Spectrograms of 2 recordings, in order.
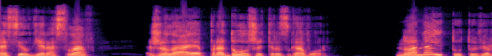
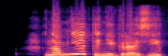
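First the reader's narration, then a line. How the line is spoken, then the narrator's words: Laughing. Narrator (Russian): засмеялась Юлия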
